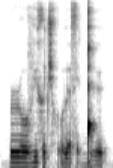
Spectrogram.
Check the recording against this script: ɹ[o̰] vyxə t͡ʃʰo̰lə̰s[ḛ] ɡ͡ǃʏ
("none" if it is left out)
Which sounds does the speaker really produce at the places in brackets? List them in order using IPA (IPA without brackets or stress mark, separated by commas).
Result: o, ḛ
